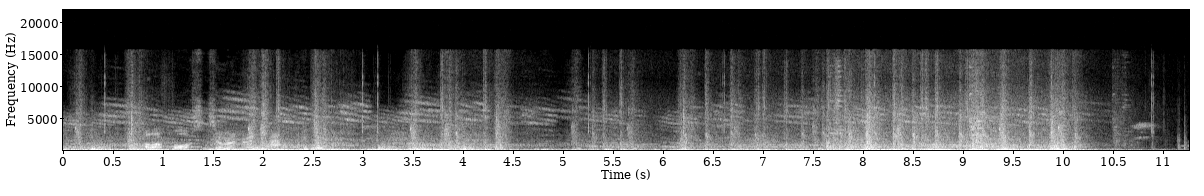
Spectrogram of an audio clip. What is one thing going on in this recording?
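Sword clashes and battle effects clatter rapidly.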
